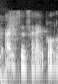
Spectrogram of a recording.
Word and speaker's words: AccessAble: AccessAble, that's right.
